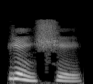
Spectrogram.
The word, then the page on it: 认识: ren shi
